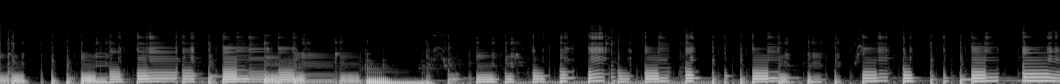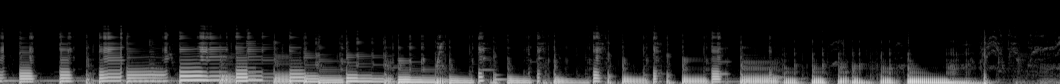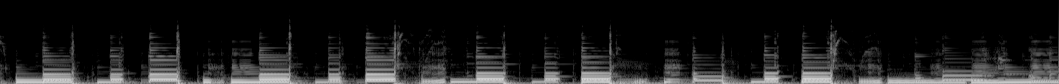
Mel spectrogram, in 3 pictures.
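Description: Kiesel LB76 electric bass played through an Aguilar AG 700 bass head with its Bright switch on, boosting the treble, and recorded direct from the head's DI output. It plays an improvised run of quick plucked notes, which eases off for a couple of seconds about two-thirds of the way through and then comes back with heavier low notes.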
